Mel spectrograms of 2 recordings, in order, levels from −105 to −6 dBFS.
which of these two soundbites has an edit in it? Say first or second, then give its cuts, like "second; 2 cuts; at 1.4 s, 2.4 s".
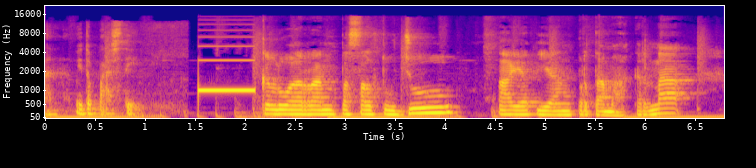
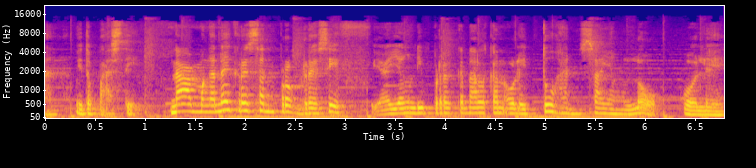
second; 1 cut; at 1.1 s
